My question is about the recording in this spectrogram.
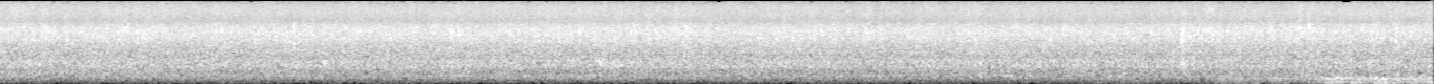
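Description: Steady rain falling in a thunderstorm, an even hiss. A low rumble of thunder starts to build near the end.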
